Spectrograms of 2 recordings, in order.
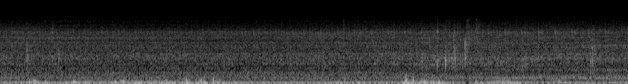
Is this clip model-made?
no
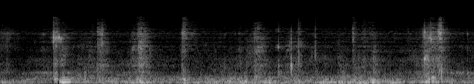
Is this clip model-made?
yes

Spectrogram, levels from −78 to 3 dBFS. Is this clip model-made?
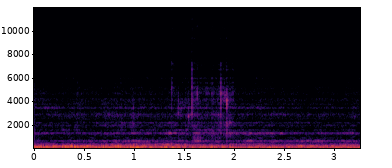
yes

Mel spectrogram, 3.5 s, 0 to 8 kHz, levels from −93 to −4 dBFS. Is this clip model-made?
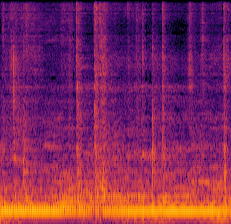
yes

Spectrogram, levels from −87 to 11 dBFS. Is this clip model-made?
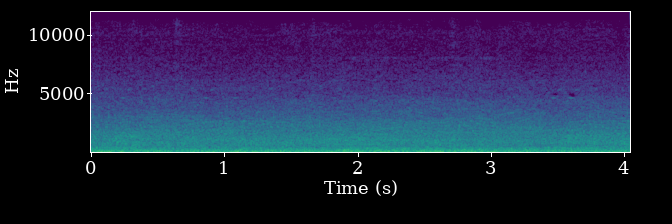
yes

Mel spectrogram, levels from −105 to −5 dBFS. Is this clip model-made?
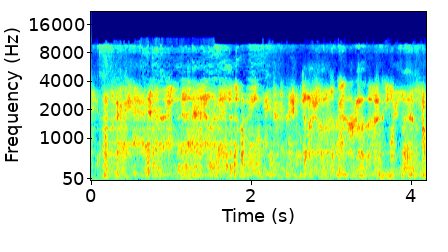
yes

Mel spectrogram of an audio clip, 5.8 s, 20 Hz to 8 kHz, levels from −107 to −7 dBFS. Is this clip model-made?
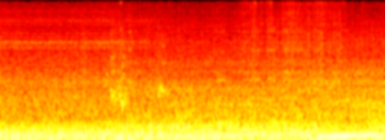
no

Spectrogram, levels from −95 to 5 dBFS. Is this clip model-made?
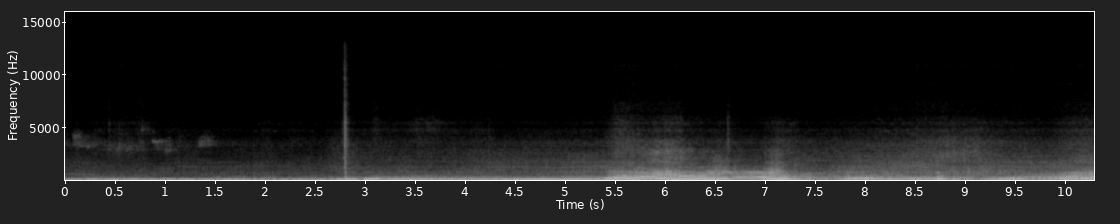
yes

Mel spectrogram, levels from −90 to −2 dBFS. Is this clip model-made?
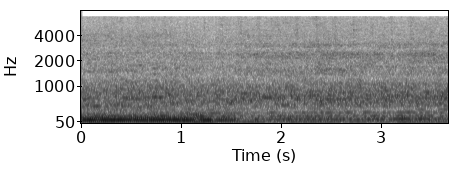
no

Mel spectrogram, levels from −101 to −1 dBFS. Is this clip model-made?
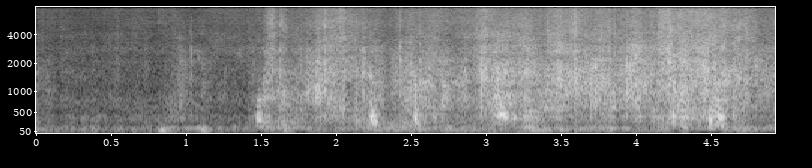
yes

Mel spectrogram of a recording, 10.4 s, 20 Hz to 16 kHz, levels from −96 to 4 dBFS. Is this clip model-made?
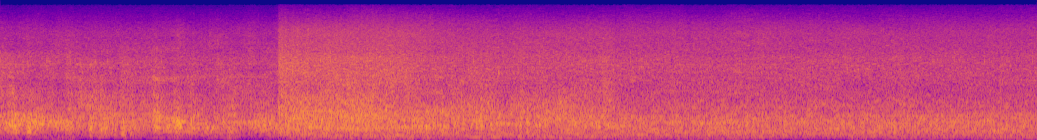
yes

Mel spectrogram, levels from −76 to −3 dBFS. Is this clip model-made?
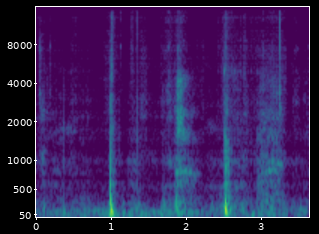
yes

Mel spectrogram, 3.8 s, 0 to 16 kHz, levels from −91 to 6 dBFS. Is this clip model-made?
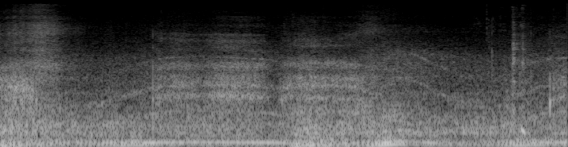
no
